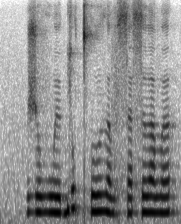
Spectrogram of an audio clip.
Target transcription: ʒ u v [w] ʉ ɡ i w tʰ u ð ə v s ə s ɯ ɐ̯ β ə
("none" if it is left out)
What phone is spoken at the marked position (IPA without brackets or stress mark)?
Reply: w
